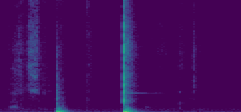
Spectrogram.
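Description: A deck of playing cards being cut and handled by hand: a brief soft rustle of cards, then two sharp thumps about two-thirds of a second apart.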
